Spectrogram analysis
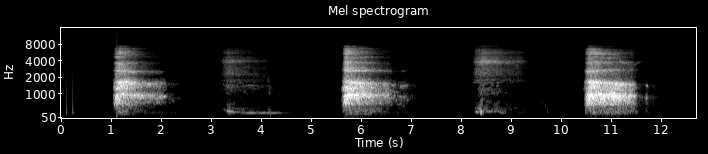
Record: {
  "exhalation_length": "12.7 s",
  "exhalation_amplitude": 24146,
  "exhalation_signal_mean_std_ratio": 0.38,
  "survey_phase": "beta (2021-08-13 to 2022-03-07)",
  "age": "18-44",
  "gender": "Male",
  "wearing_mask": "No",
  "symptom_new_continuous_cough": true,
  "symptom_runny_or_blocked_nose": true,
  "symptom_shortness_of_breath": true,
  "symptom_diarrhoea": true,
  "symptom_fatigue": true,
  "symptom_headache": true,
  "symptom_onset": "6 days",
  "smoker_status": "Never smoked",
  "respiratory_condition_asthma": false,
  "respiratory_condition_other": false,
  "recruitment_source": "Test and Trace",
  "submission_delay": "1 day",
  "covid_test_result": "Positive",
  "covid_test_method": "RT-qPCR"
}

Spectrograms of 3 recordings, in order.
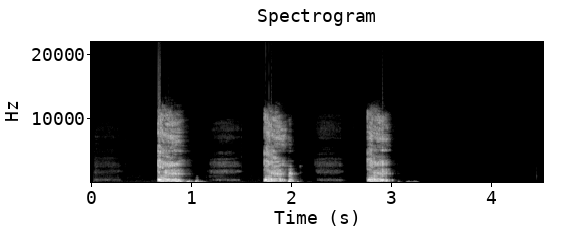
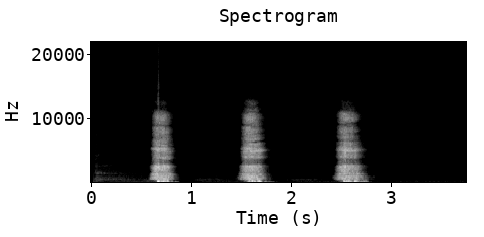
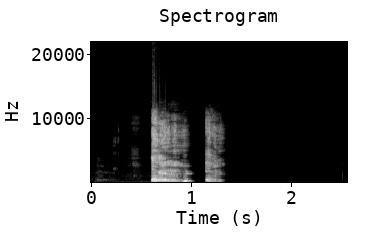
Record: {
  "three_cough_length": "4.5 s",
  "three_cough_amplitude": 32768,
  "three_cough_signal_mean_std_ratio": 0.33,
  "exhalation_length": "3.8 s",
  "exhalation_amplitude": 32768,
  "exhalation_signal_mean_std_ratio": 0.29,
  "cough_length": "2.6 s",
  "cough_amplitude": 32767,
  "cough_signal_mean_std_ratio": 0.32,
  "survey_phase": "beta (2021-08-13 to 2022-03-07)",
  "age": "45-64",
  "gender": "Female",
  "wearing_mask": "No",
  "symptom_cough_any": true,
  "symptom_headache": true,
  "symptom_other": true,
  "symptom_onset": "3 days",
  "smoker_status": "Never smoked",
  "respiratory_condition_asthma": false,
  "respiratory_condition_other": false,
  "recruitment_source": "Test and Trace",
  "submission_delay": "2 days",
  "covid_test_result": "Positive",
  "covid_test_method": "RT-qPCR",
  "covid_ct_value": 13.9,
  "covid_ct_gene": "ORF1ab gene"
}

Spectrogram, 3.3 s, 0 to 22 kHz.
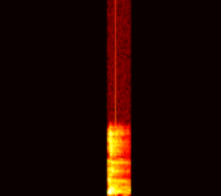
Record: {
  "cough_length": "3.3 s",
  "cough_amplitude": 1020,
  "cough_signal_mean_std_ratio": 0.17,
  "survey_phase": "beta (2021-08-13 to 2022-03-07)",
  "age": "18-44",
  "gender": "Female",
  "wearing_mask": "No",
  "symptom_cough_any": true,
  "symptom_new_continuous_cough": true,
  "symptom_runny_or_blocked_nose": true,
  "symptom_sore_throat": true,
  "symptom_fatigue": true,
  "symptom_fever_high_temperature": true,
  "symptom_headache": true,
  "symptom_other": true,
  "symptom_onset": "3 days",
  "smoker_status": "Never smoked",
  "respiratory_condition_asthma": false,
  "respiratory_condition_other": false,
  "recruitment_source": "Test and Trace",
  "submission_delay": "2 days",
  "covid_test_result": "Positive",
  "covid_test_method": "RT-qPCR"
}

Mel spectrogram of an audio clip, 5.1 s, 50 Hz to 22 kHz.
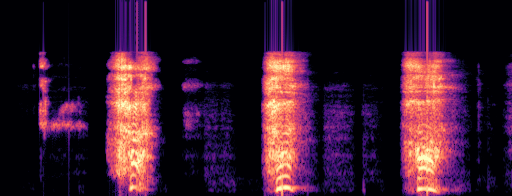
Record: {
  "exhalation_length": "5.1 s",
  "exhalation_amplitude": 32768,
  "exhalation_signal_mean_std_ratio": 0.37,
  "survey_phase": "beta (2021-08-13 to 2022-03-07)",
  "age": "45-64",
  "gender": "Male",
  "wearing_mask": "No",
  "symptom_cough_any": true,
  "smoker_status": "Never smoked",
  "respiratory_condition_asthma": false,
  "respiratory_condition_other": false,
  "recruitment_source": "REACT",
  "submission_delay": "4 days",
  "covid_test_result": "Positive",
  "covid_test_method": "RT-qPCR",
  "covid_ct_value": 25.0,
  "covid_ct_gene": "N gene",
  "influenza_a_test_result": "Negative",
  "influenza_b_test_result": "Negative"
}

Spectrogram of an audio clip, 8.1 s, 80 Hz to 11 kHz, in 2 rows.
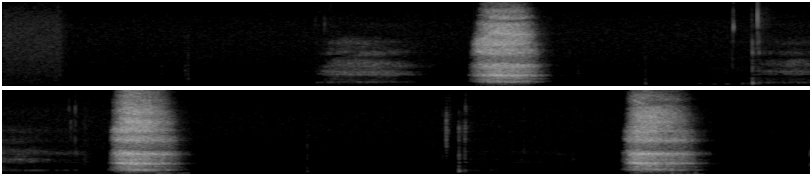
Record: {
  "exhalation_length": "8.1 s",
  "exhalation_amplitude": 11615,
  "exhalation_signal_mean_std_ratio": 0.27,
  "survey_phase": "beta (2021-08-13 to 2022-03-07)",
  "age": "45-64",
  "gender": "Female",
  "wearing_mask": "No",
  "symptom_cough_any": true,
  "symptom_runny_or_blocked_nose": true,
  "symptom_fatigue": true,
  "symptom_fever_high_temperature": true,
  "symptom_change_to_sense_of_smell_or_taste": true,
  "symptom_onset": "3 days",
  "smoker_status": "Never smoked",
  "respiratory_condition_asthma": false,
  "respiratory_condition_other": false,
  "recruitment_source": "Test and Trace",
  "submission_delay": "1 day",
  "covid_test_result": "Positive",
  "covid_test_method": "ePCR"
}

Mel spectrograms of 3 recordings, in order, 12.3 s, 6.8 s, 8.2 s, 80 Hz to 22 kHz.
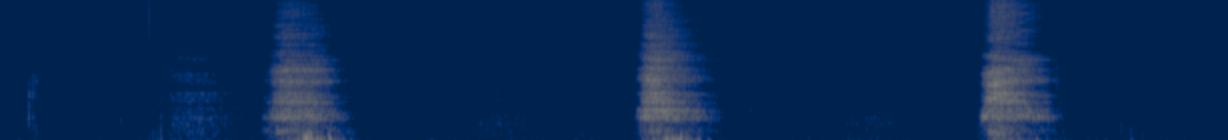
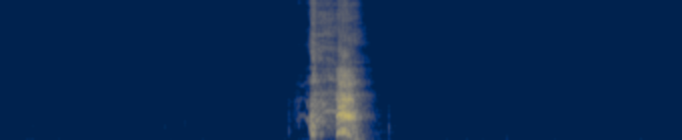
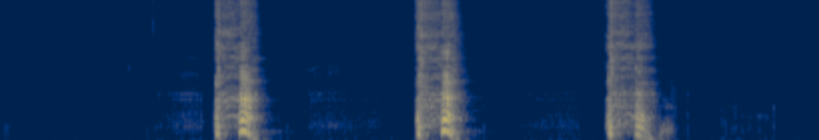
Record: {
  "exhalation_length": "12.3 s",
  "exhalation_amplitude": 338,
  "exhalation_signal_mean_std_ratio": 0.31,
  "cough_length": "6.8 s",
  "cough_amplitude": 4851,
  "cough_signal_mean_std_ratio": 0.16,
  "three_cough_length": "8.2 s",
  "three_cough_amplitude": 4158,
  "three_cough_signal_mean_std_ratio": 0.22,
  "survey_phase": "beta (2021-08-13 to 2022-03-07)",
  "age": "45-64",
  "gender": "Male",
  "wearing_mask": "No",
  "symptom_none": true,
  "smoker_status": "Never smoked",
  "respiratory_condition_asthma": false,
  "respiratory_condition_other": false,
  "recruitment_source": "REACT",
  "submission_delay": "3 days",
  "covid_test_result": "Negative",
  "covid_test_method": "RT-qPCR",
  "influenza_a_test_result": "Negative",
  "influenza_b_test_result": "Negative"
}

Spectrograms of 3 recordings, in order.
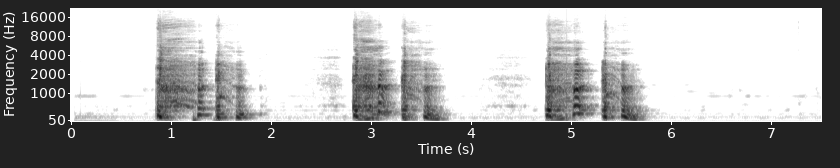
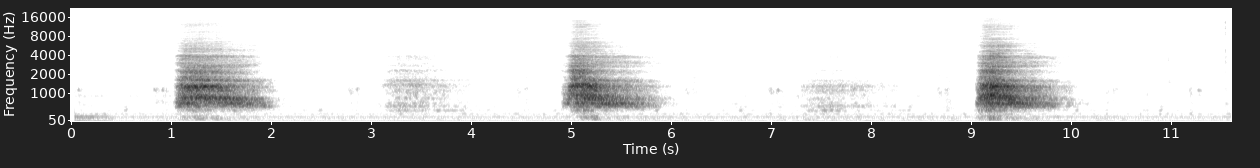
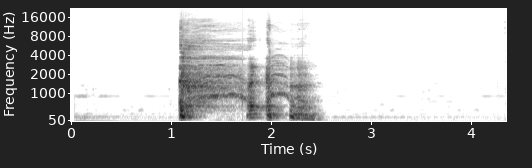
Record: {
  "three_cough_length": "7.5 s",
  "three_cough_amplitude": 32768,
  "three_cough_signal_mean_std_ratio": 0.39,
  "exhalation_length": "11.6 s",
  "exhalation_amplitude": 18297,
  "exhalation_signal_mean_std_ratio": 0.33,
  "cough_length": "4.4 s",
  "cough_amplitude": 32768,
  "cough_signal_mean_std_ratio": 0.36,
  "survey_phase": "beta (2021-08-13 to 2022-03-07)",
  "age": "65+",
  "gender": "Male",
  "wearing_mask": "No",
  "symptom_none": true,
  "smoker_status": "Ex-smoker",
  "respiratory_condition_asthma": false,
  "respiratory_condition_other": false,
  "recruitment_source": "REACT",
  "submission_delay": "1 day",
  "covid_test_result": "Negative",
  "covid_test_method": "RT-qPCR",
  "influenza_a_test_result": "Negative",
  "influenza_b_test_result": "Negative"
}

